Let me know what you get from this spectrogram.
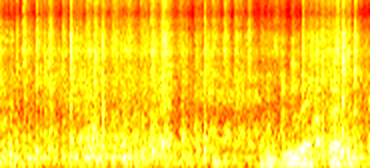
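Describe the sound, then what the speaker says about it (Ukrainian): Domestic pigeons coo softly in a loft, low throaty calls surfacing near the end over ambient noise and some faint voices. "а голубик"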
